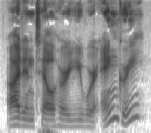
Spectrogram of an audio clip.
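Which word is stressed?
angry. The stress falls on the word angry. A different feeling was described. "I told her you were feeling something else"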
